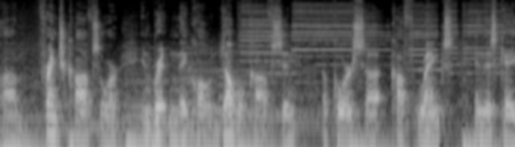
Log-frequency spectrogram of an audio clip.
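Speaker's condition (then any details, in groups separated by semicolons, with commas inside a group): No condition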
